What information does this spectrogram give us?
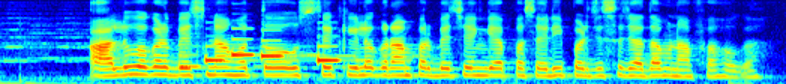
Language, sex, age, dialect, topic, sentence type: Magahi, female, 46-50, Western, agriculture, question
